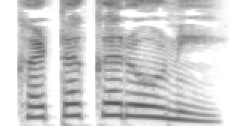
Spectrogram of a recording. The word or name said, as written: ಕಡುಗರುಣ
